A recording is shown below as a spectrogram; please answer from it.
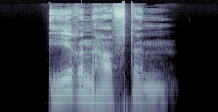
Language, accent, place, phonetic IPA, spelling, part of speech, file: German, Germany, Berlin, [ˈeːʁənhaftəm], ehrenhaftem, adjective, De-ehrenhaftem.ogg
- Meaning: strong dative masculine/neuter singular of ehrenhaft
